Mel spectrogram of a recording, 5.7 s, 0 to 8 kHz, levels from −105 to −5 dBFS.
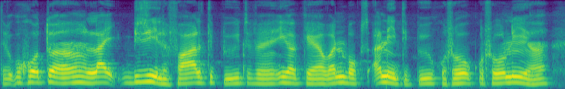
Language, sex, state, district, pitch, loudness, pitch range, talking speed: Wancho, male, Arunachal Pradesh, Longding, 135 Hz, -15 LUFS, 125-145 Hz, 160 wpm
